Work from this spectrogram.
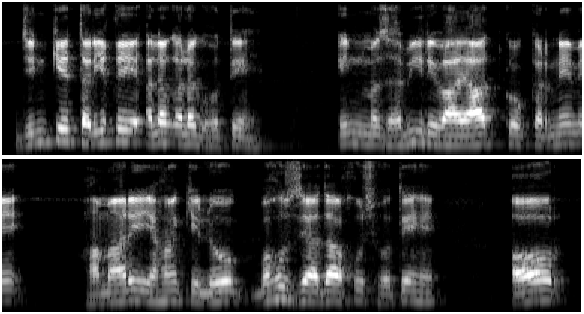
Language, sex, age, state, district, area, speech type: Urdu, male, 18-30, Bihar, Purnia, rural, spontaneous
